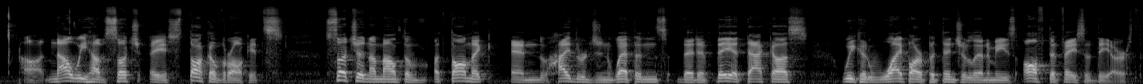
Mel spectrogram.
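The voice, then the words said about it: Weak put-on Russian accent, sounds Cuban. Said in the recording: “You have to work on your Russian accent. ... I need to work on my Russian accent. I feel like I got a little more Cuban there than anything”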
